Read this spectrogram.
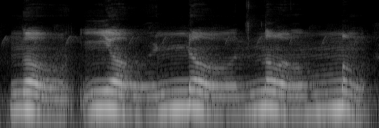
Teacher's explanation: ये हम जब उच्चारण करते हैं तो थोड़ा नाक से आवाज़ आता है। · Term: अनुनासिक व्यंजन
